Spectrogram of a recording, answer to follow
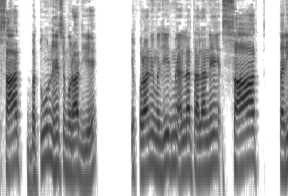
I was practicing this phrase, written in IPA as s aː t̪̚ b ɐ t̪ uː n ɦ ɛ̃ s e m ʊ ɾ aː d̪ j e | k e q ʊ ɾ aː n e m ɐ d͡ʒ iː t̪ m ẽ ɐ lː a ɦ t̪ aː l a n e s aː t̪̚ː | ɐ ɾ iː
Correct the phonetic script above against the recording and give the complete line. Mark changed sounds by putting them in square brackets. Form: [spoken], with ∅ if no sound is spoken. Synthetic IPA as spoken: s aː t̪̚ b ɐ t̪ uː n ɦ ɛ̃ s e m ʊ ɾ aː d̪ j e | k e q ʊ ɾ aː n e m ɐ d͡ʒ iː [d̪] m ẽ ɐ lː a ɦ t̪ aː l a n e s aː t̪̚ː | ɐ ɾ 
